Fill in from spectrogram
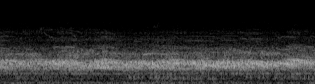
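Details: A large flock of cranes flying over the Doñana marshes to roost for the night calls in a steady, dense chorus of overlapping trumpeting, bugling notes, with no breaks or single voice standing out.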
